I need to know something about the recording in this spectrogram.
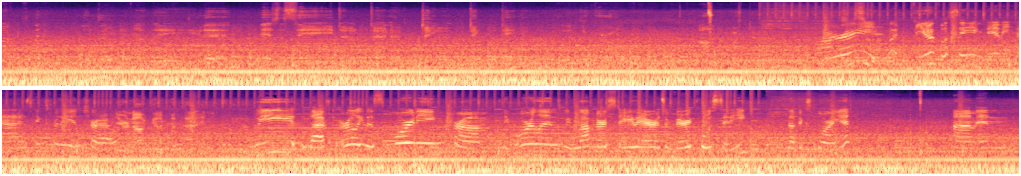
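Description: Steady road and engine rumble inside a moving Ford Explorer's cabin. Music with a singing voice plays over it, the singing coming in about twelve seconds in.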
